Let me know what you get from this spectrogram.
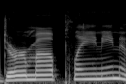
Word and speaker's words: dermaplaning: And two VI peels, two aqua facials, two prime and protection facials, including dermaplaning. Is that how you say it? – Yeah.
